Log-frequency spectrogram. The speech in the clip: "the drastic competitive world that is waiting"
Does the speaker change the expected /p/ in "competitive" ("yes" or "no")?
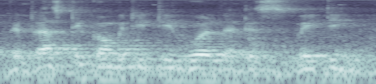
yes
